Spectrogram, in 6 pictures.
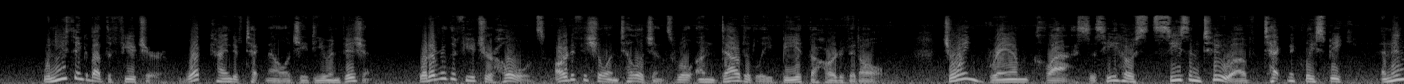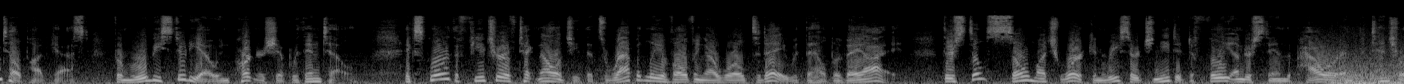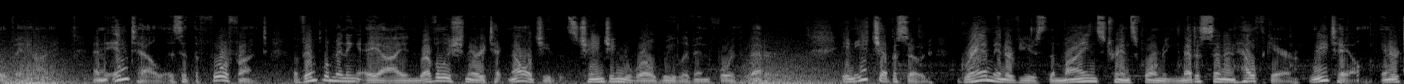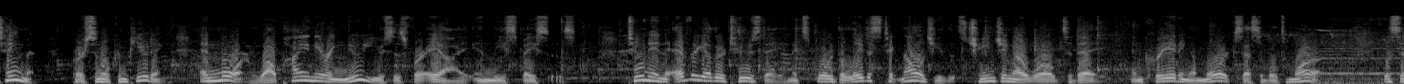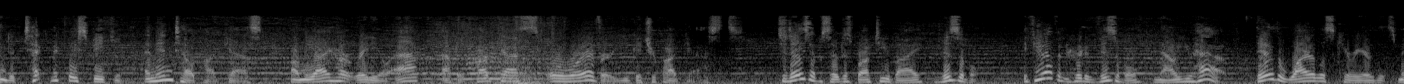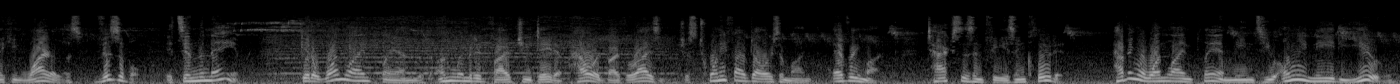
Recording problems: distortion; slight; 8% of the sound clipped
garbled, watery; slightly
animal sounds; noticeable; throughout; 15 dB below the speech
wind noise on the microphone; occasional gusts; until 37 s and from 55 s on; 20 dB below the speech

